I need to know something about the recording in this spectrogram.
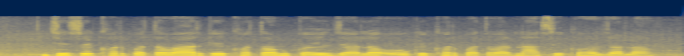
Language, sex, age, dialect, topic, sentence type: Bhojpuri, female, 18-24, Western, agriculture, statement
